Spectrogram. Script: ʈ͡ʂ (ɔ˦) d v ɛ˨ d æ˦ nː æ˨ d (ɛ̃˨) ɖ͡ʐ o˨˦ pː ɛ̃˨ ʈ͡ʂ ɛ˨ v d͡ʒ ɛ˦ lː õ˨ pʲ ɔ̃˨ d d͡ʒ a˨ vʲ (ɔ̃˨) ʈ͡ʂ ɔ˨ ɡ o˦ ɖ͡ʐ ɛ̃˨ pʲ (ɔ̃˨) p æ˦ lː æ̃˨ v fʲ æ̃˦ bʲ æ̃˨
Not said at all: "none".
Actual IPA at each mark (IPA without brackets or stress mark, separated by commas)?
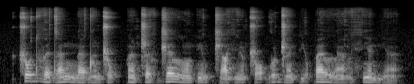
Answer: o˦, ɛ̃˨, ɔ̃˨, ɔ˨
